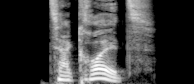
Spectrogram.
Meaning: 1. singular imperative of zerkreuzen 2. first-person singular present of zerkreuzen
- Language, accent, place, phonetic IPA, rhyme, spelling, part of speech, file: German, Germany, Berlin, [ˌt͡sɛɐ̯ˈkʁɔɪ̯t͡s], -ɔɪ̯t͡s, zerkreuz, verb, De-zerkreuz.ogg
